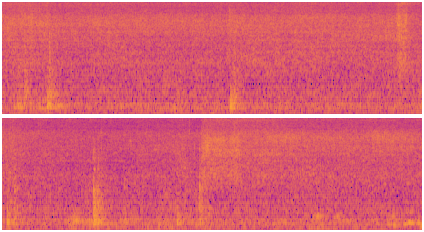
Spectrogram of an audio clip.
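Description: Chicken mince cooks in a pan with a steady hiss and sizzle throughout, broken by a few brief scraping stirs.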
